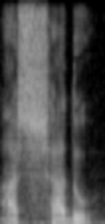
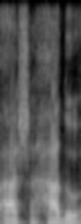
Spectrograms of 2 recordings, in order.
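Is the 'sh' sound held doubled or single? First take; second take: doubled; single. First: The sh sound is doubled and held longer. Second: The sh sound is short and single. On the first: The speaker calls it wrong. "শিনে উচ্চারণ দুইবার করি, এটা আমাদের ভুল উচ্চারণ" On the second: The speaker calls it right. "হাদু হবে"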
